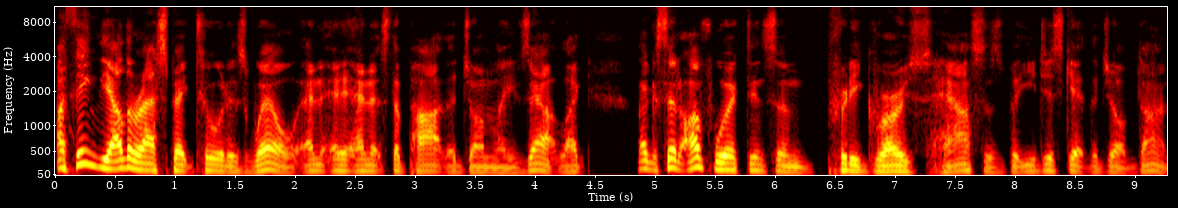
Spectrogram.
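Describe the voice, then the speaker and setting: In an Australian accent, a man speaks at a moderate pace with a fairly low pitch and ordinary pitch variation over a quiet background. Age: 30s. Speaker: podcast host. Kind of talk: casual interview chat.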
